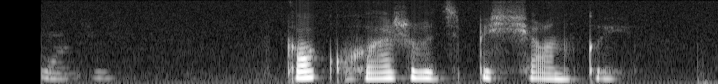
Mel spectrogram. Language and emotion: Russian, neutral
